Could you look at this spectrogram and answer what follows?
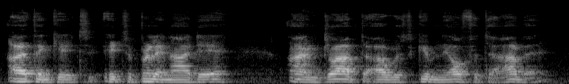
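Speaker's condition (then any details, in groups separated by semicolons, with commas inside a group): MND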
